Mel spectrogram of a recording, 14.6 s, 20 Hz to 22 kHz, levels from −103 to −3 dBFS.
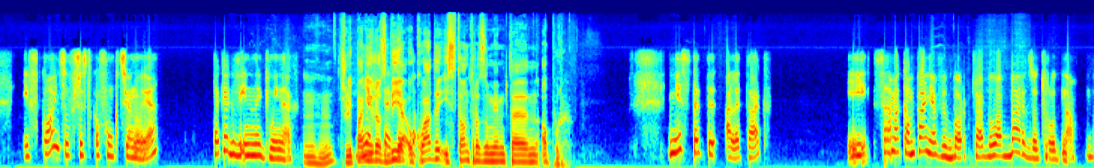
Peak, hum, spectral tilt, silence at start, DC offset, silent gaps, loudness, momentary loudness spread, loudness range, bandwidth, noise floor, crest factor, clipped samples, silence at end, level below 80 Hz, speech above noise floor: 0 dBFS; none; -4.5 dB/octave; 0 s; under 0.1%; none; -20 LUFS; 9 LU; 5 LU; 16.5 kHz; -70 dBFS; 20 dB; under 0.1%; 0 s; -54 dBFS; 50 dB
